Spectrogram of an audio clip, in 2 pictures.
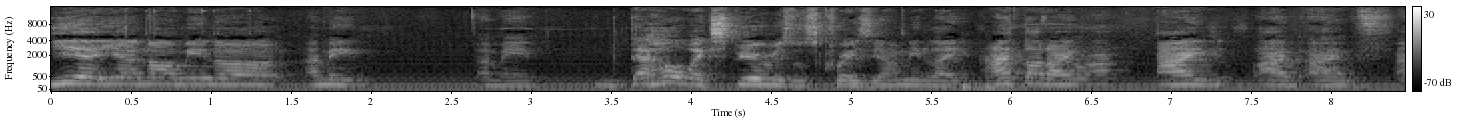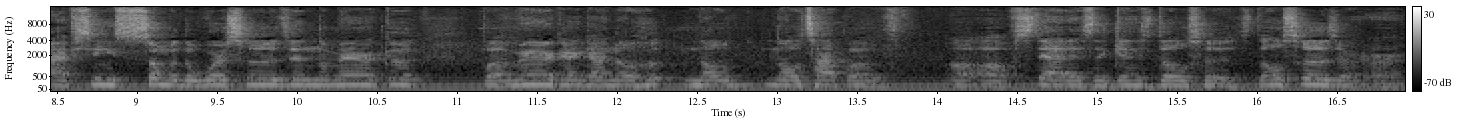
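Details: Adult man who has stuttered since childhood, much worse after blast-wave brain injuries from IEDs during military service; he has physical reactions while stuttering (eyes roll back, body moves back) and does not stutter when rapping; stuttering.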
